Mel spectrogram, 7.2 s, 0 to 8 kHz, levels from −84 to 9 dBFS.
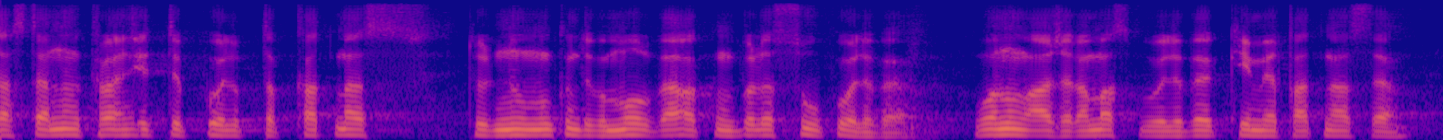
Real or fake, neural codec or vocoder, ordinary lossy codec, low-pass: fake; codec, 16 kHz, 0.7 kbps, FocalCodec; none; 7.2 kHz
